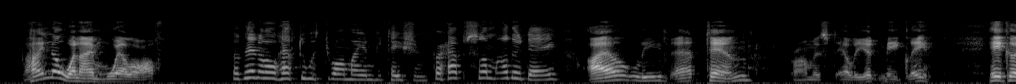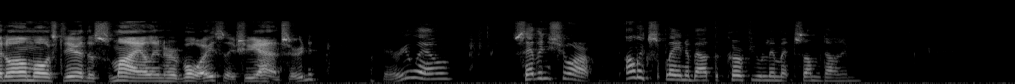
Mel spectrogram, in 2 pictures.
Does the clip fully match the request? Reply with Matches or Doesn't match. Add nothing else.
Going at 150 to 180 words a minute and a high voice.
Doesn't match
